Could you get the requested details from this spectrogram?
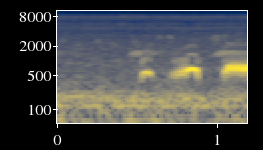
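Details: A trained spotted dove of about five months, kept for decoy calling and set on the ground for the first time, gives a stuttering 'gagap' style coo: three short mellow hooting notes, each slightly higher and longer, over low background rumble.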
